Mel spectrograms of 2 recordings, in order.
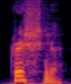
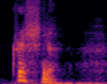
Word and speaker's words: Krishna: The word Krishna is actually in Sanskrit Krishna. The a at the end is just the full pronunciation of that last letter na, Krishna, but not Krishna.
